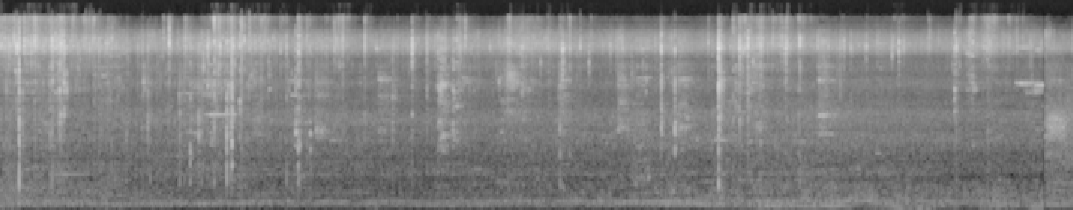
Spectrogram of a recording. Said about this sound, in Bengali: মাছগুলো বেশ লাল লাল করে ভেজে নিয়েছি, এবার তুলে নেব।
